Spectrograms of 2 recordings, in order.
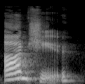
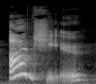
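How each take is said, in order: First: "aren't you" stepping down to a close; falling intonation. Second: "aren't you" pitched high, swinging upward; rising intonation. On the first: Teacher points out the tag expecting a short answer, falling intonation. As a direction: say "aren't you" going down, like a statement. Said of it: "said with a falling intonation". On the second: Teacher points out the interested question tag, rising intonation. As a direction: exaggerate the lift on "aren't you". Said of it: "said again with the rising intonation". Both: Shown as a demonstration.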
